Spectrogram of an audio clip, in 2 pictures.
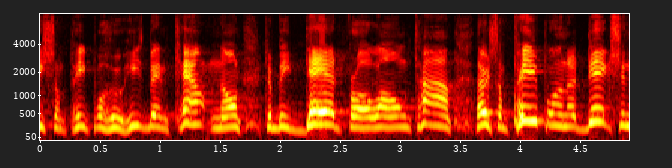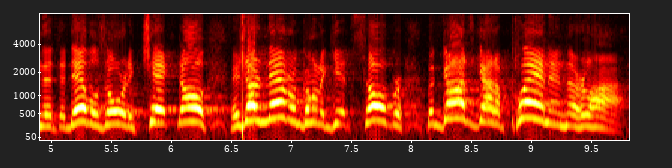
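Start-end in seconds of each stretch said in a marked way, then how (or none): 3.6-9.7 loud, high, fiery sermon voice; full-force preaching. Acted. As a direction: preach it out to the back row.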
